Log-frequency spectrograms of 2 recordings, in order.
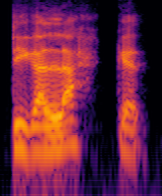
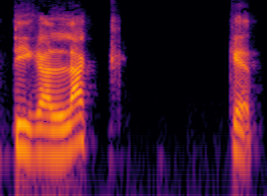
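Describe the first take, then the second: First: An h sound comes right before the ending. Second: A k sound comes right before the ending. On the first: The speaker calls it right. "cambiadas estas K por una J" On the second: The speaker calls it wrong. "esa doble K no suena bien"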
